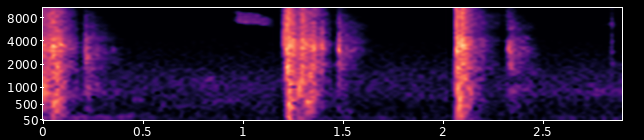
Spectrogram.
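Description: A VFC HK416A5 gas blowback airsoft rifle fires three loud, sharp reports with echoes, spaced about a second apart, each shot followed by a quick mechanical clack of the bolt cycling, with near silence between shots.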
